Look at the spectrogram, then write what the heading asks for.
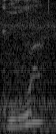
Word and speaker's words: Gol: The station we are entering now is called and pronounced Gol. Is it cool? Yeah, I like cows.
